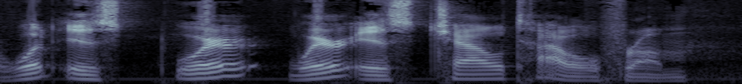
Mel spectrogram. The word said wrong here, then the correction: Tsingtao: Yeah, it's spelled T-S-I-N-G-T-A-O. You've seen this. – Qingdao. – It's Qingdao. – It's pronounced Qingdao.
